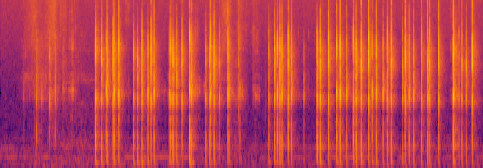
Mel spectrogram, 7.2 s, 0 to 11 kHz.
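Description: Long nails tap and scratch the front of a large, closed, solid Emma Cakecup hardcover book with a laminated, glossy cardboard cover, held in both hands. Soft scratching for the first second gives way to bursts of about 38 quick, crisp, bright clicks. Each click dies almost instantly with no ring.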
